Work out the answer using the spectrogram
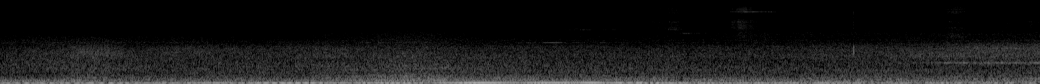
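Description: EN63B electric multiple unit approaching from a distance: a steady low rumble that swells slightly midway, with a thin steady whine coming in near the end.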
